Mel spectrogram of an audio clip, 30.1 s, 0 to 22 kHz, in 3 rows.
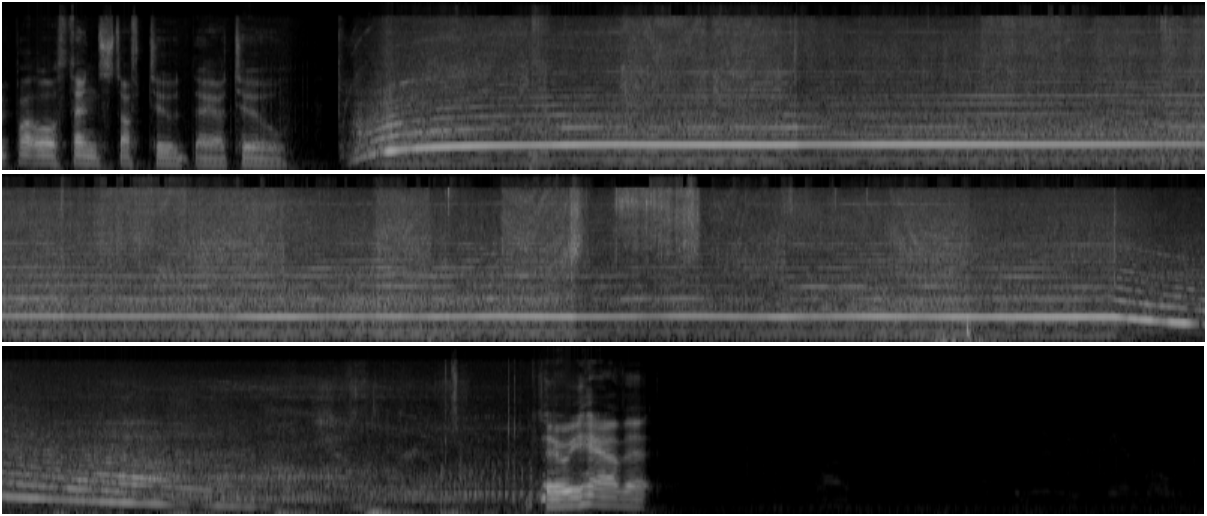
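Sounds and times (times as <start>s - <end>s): vacuum motor winding down: 2.8s - 24.8s
vacuum cleaner motor whining: 2.8s - 24.9s.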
